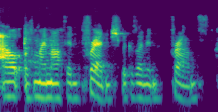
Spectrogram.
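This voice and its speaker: With a Yorkshire accent, a woman speaks at a moderate pace. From northern England, Sheffield. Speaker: poet. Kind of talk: panel discussion. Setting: video call. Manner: halting.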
